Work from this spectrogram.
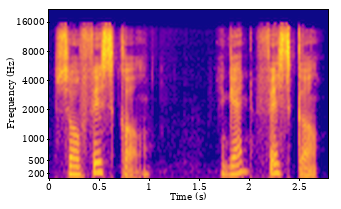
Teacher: The second syllable is unstressed and has a relaxed vowel sound because the primary stress here is on the first syllable, fis. So fiscal.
